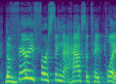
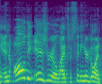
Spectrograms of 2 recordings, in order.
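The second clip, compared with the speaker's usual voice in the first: ordinary talk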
